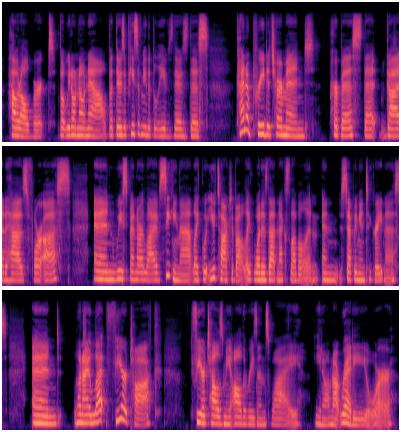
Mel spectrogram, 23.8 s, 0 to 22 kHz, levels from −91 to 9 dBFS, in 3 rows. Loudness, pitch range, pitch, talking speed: -19 LUFS, 195-225 Hz, 205 Hz, 175 wpm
